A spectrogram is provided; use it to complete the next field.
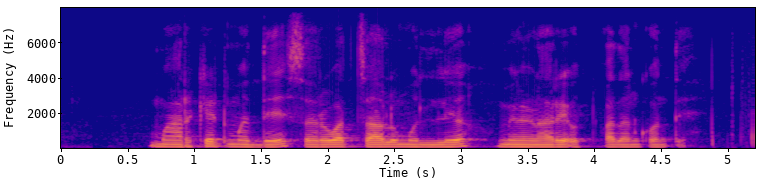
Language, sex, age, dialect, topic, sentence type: Marathi, male, 18-24, Standard Marathi, agriculture, question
